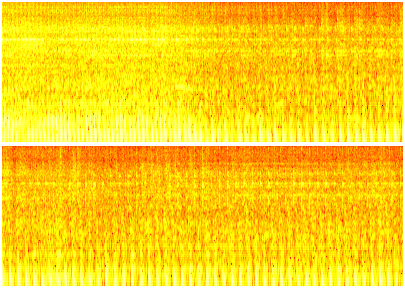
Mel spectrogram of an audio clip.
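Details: Single-cylinder motorcycle after CDI replaced with a Liwa unit and spark plug and cap refitted: catches after a short crank and settles into an even, steady idle, about four beats a second, no misses; normal.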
